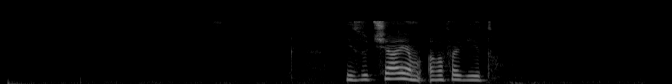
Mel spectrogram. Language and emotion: Russian, neutral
